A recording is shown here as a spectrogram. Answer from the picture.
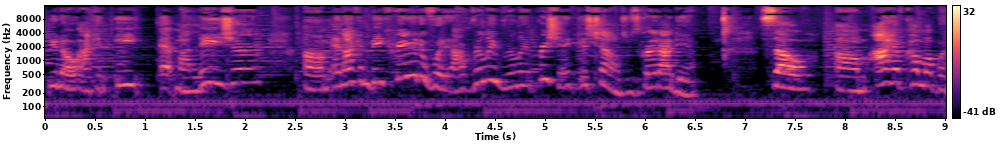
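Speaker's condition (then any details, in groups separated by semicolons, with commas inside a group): No condition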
